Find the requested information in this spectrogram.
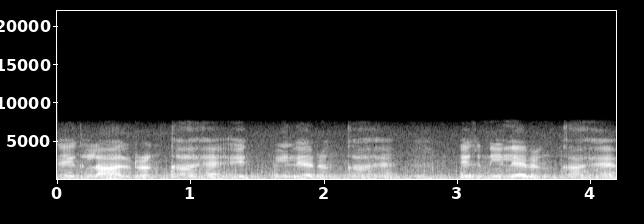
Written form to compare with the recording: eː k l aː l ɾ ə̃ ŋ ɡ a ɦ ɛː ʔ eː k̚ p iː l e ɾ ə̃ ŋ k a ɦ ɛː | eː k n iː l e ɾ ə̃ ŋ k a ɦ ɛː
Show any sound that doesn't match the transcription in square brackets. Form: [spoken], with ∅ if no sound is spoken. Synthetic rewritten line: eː k l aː l ɾ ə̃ ŋ [k] a ɦ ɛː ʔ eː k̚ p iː l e ɾ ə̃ ŋ k a ɦ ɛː | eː k n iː l e ɾ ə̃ ŋ k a ɦ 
